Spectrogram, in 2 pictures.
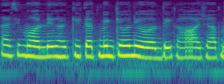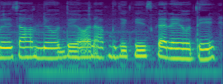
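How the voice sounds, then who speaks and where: Woman voicing a sleepy clingy girlfriend, half-awake dreamy sweet talk, soft mellow tone. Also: mid-range voice, flat delivery, unhurried, gravelly, slight background noise. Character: sleepy lovestruck young woman, playful and clingy.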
